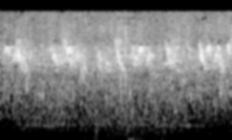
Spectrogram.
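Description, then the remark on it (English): A dense chorus of house sparrows chirping continuously, many overlapping bright cheeps from a flock in a plum tree in a front garden, with no one speaking. “on the other side, we've got a big tree in our front garden, plum tree, and both are laden with sparrows. This is exactly what it sounds like.”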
